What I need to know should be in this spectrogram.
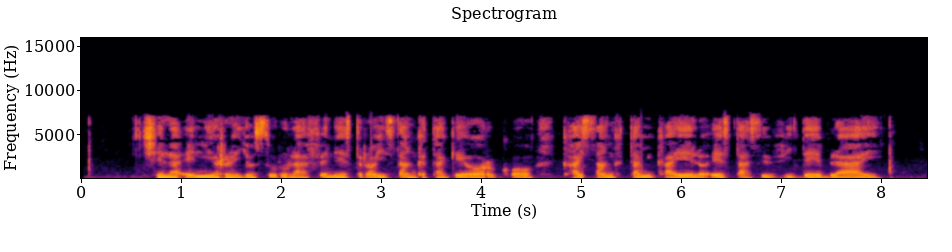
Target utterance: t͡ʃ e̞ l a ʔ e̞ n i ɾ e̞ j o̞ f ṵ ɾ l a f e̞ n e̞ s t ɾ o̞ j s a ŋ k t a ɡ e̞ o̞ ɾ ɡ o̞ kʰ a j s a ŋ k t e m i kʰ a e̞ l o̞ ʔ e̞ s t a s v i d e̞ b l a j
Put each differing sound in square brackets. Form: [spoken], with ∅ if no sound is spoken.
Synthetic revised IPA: t͡ʃ e̞ l a ʔ e̞ n i ɾ e̞ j o̞ [s] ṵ ɾ l a f e̞ n e̞ s t ɾ o̞ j s a ŋ k t a ɡ e̞ o̞ ɾ ɡ o̞ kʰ a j s a ŋ k t [a] m i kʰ a e̞ l o̞ ʔ e̞ s t a s v i d e̞ b l a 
